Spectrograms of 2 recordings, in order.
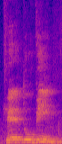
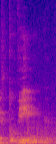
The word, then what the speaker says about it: Ketuvim: Ketuvim, también se puede escribir sin la E y poner solamente Ketuvim. Ketuvim, hay que tener la garganta un poco ejercitada para pronunciarlo.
